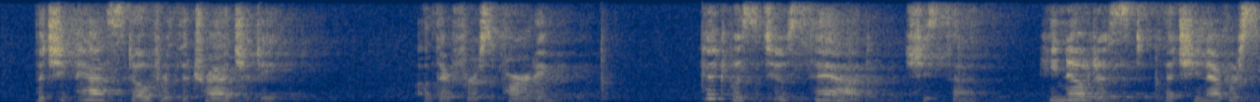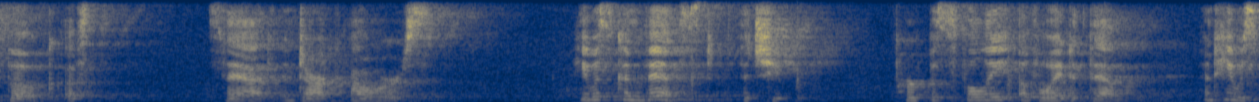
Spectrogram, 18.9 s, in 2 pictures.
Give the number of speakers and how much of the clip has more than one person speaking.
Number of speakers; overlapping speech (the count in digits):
1, no overlap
